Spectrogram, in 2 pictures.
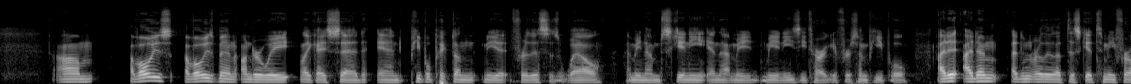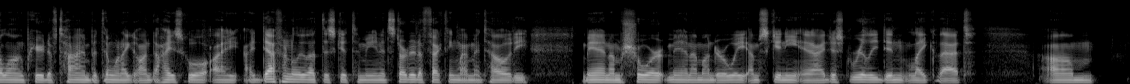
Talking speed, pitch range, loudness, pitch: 235 wpm, 100-110 Hz, -26 LUFS, 105 Hz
